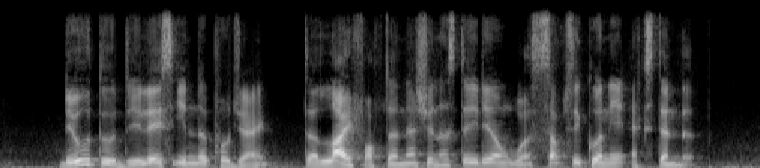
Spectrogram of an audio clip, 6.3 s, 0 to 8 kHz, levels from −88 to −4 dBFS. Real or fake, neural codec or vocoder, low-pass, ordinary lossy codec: fake; codec, 16 kHz, 2 kbps, X-Codec, HuBERT features, trained on balanced general audio; 7.2 kHz; none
